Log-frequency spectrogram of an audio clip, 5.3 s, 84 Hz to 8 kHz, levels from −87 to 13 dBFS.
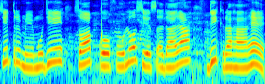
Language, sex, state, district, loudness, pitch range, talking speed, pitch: Hindi, female, Madhya Pradesh, Katni, -15 LUFS, 215-275 Hz, 125 wpm, 225 Hz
